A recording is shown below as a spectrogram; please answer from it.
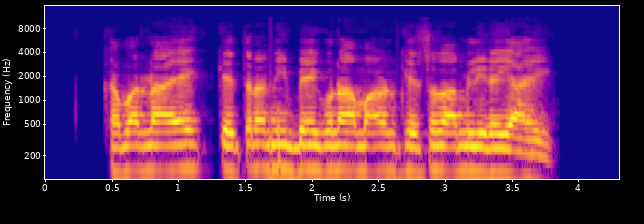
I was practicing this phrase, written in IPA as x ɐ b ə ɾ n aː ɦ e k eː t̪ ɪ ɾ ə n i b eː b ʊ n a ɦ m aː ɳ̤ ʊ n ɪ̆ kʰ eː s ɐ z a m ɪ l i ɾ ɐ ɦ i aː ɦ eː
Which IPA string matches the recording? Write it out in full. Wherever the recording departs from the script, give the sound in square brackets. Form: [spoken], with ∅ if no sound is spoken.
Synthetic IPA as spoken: x ɐ b ə ɾ n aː ɦ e k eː t̪ ɪ ɾ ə n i b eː [ɡ] ʊ n a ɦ m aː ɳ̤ ʊ n ɪ̆ kʰ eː s ɐ z a m ɪ l i ɾ ɐ ɦ i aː ɦ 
